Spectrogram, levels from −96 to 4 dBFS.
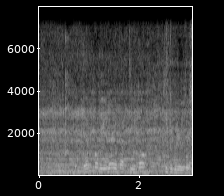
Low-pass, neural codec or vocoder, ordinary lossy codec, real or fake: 7.2 kHz; codec, 16 kHz, 8 kbps, FreqCodec, smaller model; none; fake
